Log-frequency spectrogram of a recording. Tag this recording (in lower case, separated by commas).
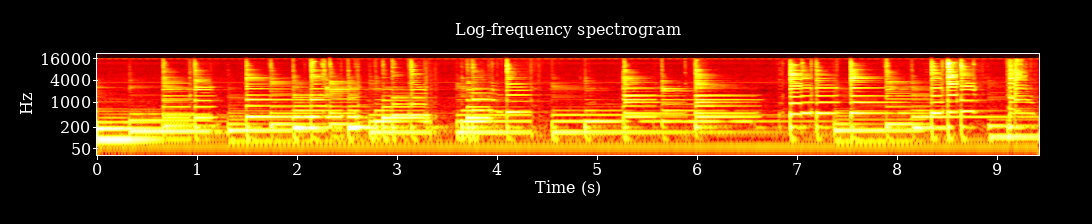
acoustic guitar, music, musical instrument, guitar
